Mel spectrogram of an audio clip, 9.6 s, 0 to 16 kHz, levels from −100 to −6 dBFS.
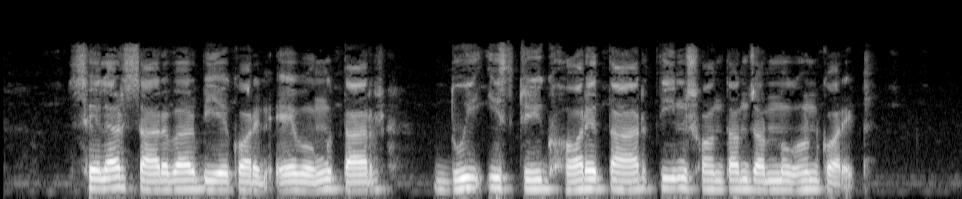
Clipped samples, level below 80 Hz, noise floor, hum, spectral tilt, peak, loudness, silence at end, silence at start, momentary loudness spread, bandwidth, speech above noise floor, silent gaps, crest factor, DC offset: under 0.1%; -56 dBFS; -66 dBFS; none; -8 dB/octave; -2 dBFS; -17 LUFS; 1.1 s; 0.8 s; 7 LU; 7.4 kHz; 50 dB; none; 16 dB; under 0.1%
